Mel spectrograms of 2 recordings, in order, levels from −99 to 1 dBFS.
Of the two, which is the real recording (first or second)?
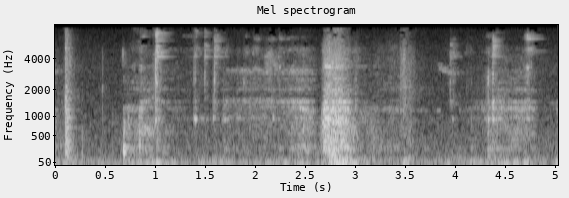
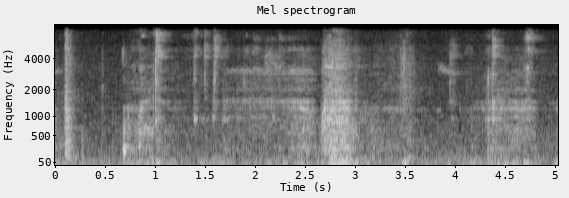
first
